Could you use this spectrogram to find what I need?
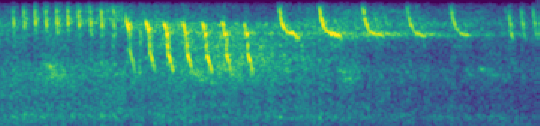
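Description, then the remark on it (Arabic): A flock of doves calls in a busy, overlapping stream of quick, high chirps, steady and moderately loud throughout, with no voices. “عن سرب طير سارب من الحمام الراعب بكر يوما سحرا وسار حتى أصحرا في طلب المعاش”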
